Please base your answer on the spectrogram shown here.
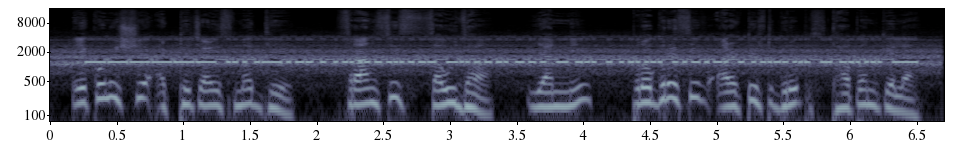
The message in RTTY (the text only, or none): LA DISPOSIZIONE DELLE FRONDE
